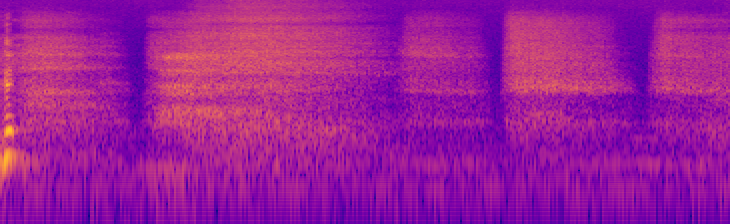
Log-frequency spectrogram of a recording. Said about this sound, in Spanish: Hay respiración profunda. ¿Qué pasó? ¿Pero no era una sola persona? Hay como tres. Hay como cuatro.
